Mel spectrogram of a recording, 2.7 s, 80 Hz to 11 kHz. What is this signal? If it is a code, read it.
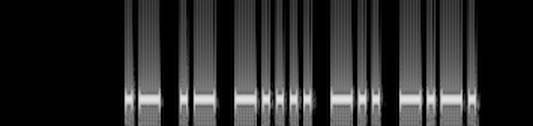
Morse code, heard as a keyed tone, about 34 wpm, 700 Hz. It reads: AA6DC
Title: USA Call Signs - 5 Characters - 35wpm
